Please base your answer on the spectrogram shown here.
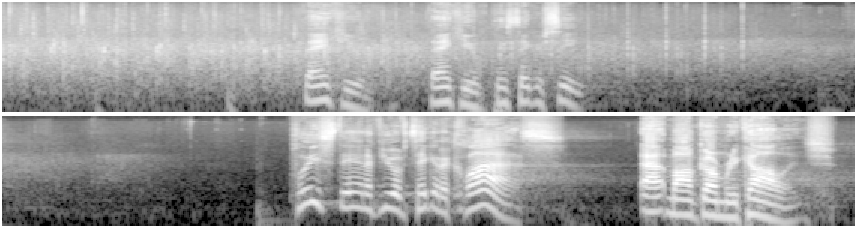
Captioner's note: applause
